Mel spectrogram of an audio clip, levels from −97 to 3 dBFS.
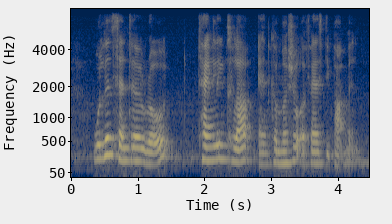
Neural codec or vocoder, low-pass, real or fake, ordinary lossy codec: vocoder, 22.05 kHz, 80 mel bands, HiFi-GAN; 7.2 kHz; fake; Opus, 64 kbps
